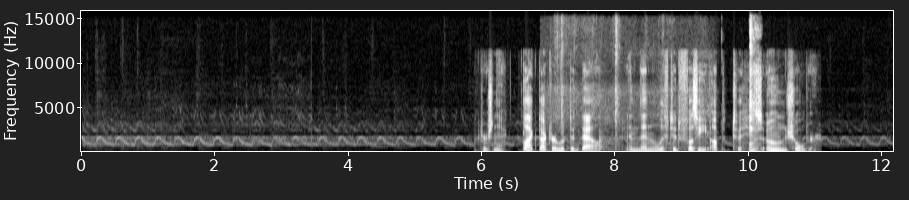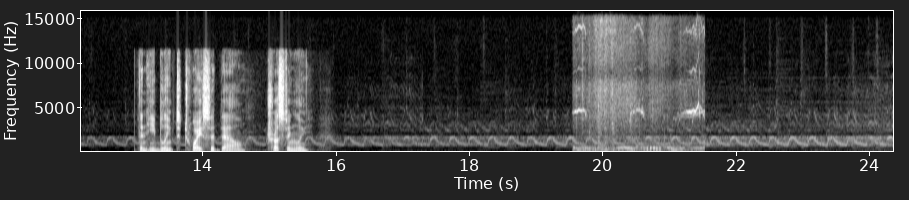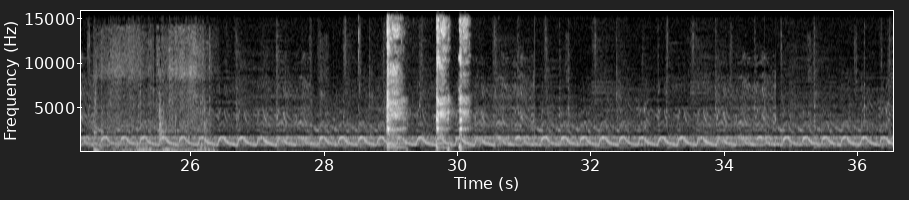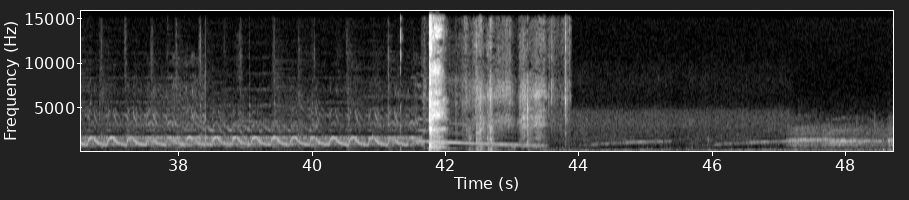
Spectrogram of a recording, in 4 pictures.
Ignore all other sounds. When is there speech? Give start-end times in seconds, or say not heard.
6.0-11.1, 13.0-15.8.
